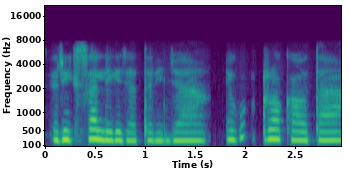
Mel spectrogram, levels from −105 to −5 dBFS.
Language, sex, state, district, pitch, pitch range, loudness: Hindi, female, Uttar Pradesh, Ghazipur, 235 Hz, 230-255 Hz, -32 LUFS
